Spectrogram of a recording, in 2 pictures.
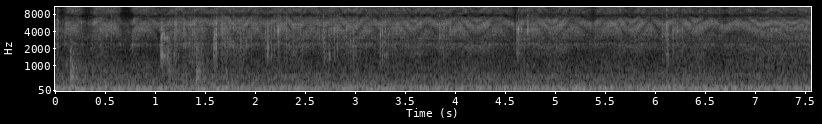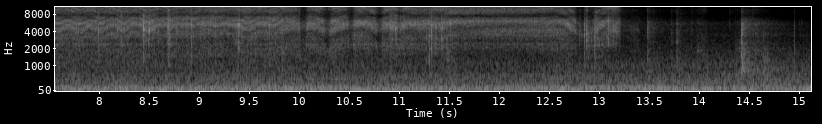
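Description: Aerosol spray paint can hissing steadily as paint is sprayed onto a wall in sweeping passes, with a few light clicks. The hiss stops about a second before the end.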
